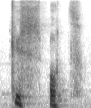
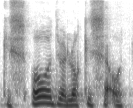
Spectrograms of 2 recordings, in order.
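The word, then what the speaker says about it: כסאות: We learned we should pronounce it "kis'ot" and not "kisaot".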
